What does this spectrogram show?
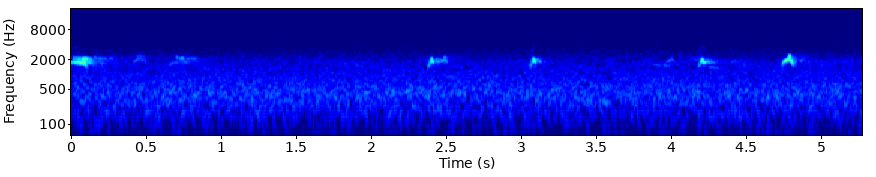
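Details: Scattered single calls of European bee-eaters at a breeding colony during feeding of young at nest burrows; brief rolling notes spaced roughly a second apart against a constant noisy background.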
